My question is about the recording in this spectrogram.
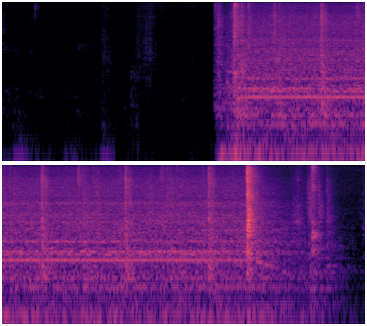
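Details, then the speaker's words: Maytag electric dryer running with a loud rumbling hum and a steady knock about once per drum revolution, then winding down; noise suspected from the front end, cause not confirmed. "So, now that we've heard what it's doing, uh I feel that it's coming from this front end, but we have to get to the drum assembly first."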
